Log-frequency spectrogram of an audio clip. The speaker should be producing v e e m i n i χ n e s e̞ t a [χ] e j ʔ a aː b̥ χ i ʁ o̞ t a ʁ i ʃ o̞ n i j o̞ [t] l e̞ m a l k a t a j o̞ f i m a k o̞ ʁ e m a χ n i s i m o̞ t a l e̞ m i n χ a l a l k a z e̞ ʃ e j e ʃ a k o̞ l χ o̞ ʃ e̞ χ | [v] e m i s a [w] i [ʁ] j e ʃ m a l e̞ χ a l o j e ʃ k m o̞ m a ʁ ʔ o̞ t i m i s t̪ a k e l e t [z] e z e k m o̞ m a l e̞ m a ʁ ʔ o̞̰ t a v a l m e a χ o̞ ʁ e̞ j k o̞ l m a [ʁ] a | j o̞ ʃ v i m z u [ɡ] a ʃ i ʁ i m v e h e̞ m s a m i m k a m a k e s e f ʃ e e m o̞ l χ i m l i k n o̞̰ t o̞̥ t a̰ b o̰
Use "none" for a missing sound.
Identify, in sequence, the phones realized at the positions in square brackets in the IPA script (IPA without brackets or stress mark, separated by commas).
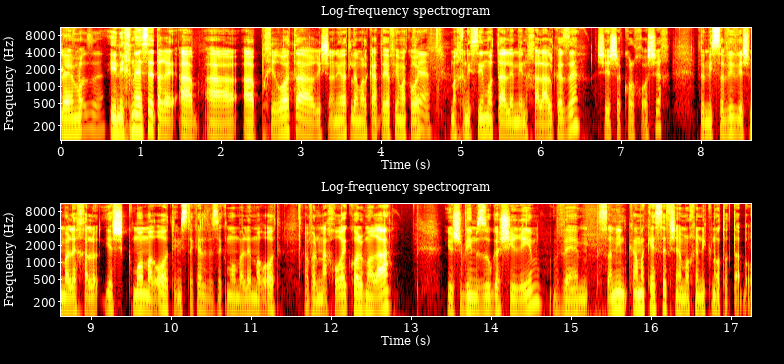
ʁ, t, v, v, v, v, ʁ, ɡ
